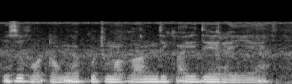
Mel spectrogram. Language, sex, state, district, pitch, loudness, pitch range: Hindi, male, Uttar Pradesh, Shamli, 120 Hz, -14 LUFS, 105-125 Hz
